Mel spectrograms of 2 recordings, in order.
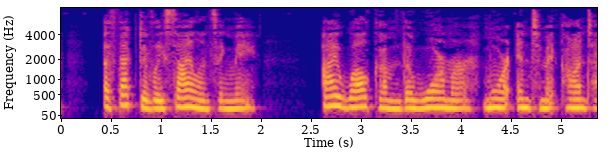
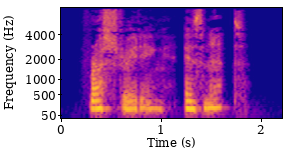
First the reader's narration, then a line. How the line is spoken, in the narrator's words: murmurs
